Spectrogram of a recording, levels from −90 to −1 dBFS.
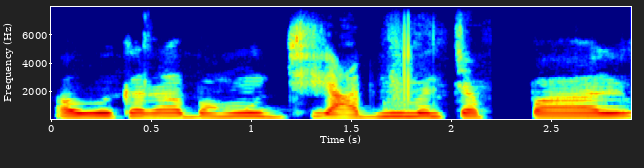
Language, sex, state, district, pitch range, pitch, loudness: Chhattisgarhi, female, Chhattisgarh, Jashpur, 225-235 Hz, 230 Hz, -16 LUFS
